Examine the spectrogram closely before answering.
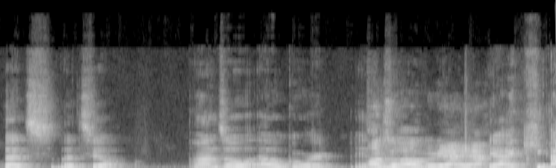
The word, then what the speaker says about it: Ansel: Ansel, not Hansel. That's the Ansel Elgort.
